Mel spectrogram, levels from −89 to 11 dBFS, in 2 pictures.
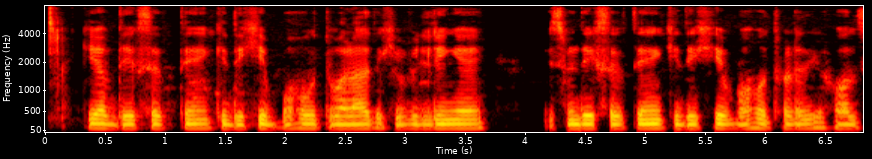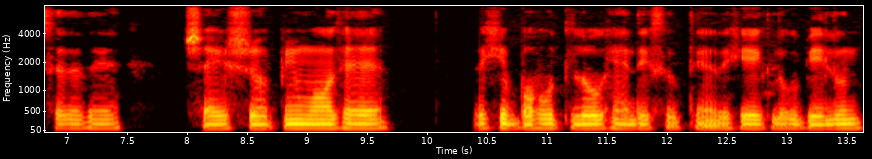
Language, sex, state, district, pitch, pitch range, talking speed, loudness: Hindi, male, Chhattisgarh, Korba, 100 Hz, 100-105 Hz, 170 wpm, -23 LUFS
